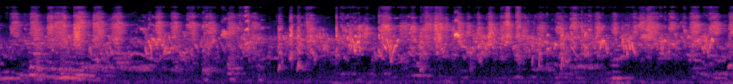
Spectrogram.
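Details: Budgerigars chattering happily as a colony, rapid high chirps and grating warbles layered together, with one sharp squeak standing out midway.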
